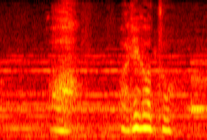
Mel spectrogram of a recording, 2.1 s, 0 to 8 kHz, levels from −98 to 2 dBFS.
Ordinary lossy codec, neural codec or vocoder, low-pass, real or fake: none; none; none; real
